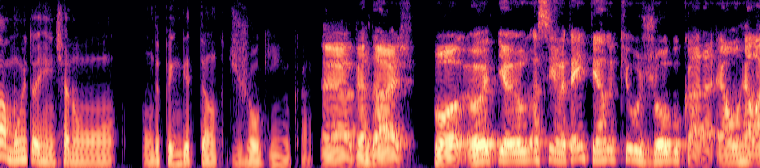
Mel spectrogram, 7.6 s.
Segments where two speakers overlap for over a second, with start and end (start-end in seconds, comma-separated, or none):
none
